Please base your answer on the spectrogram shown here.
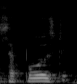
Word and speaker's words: suppose: Come to the next one, suppose and supposed to. The first one is pronounced with a Z.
